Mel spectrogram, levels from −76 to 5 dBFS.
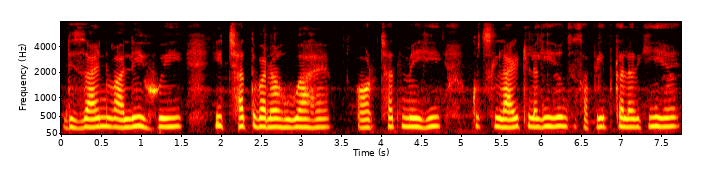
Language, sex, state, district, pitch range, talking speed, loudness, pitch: Hindi, female, Madhya Pradesh, Bhopal, 215-235 Hz, 145 wpm, -17 LUFS, 225 Hz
